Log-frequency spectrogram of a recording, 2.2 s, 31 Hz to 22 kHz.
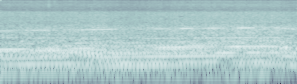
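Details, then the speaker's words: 1974 Buick Century Luxus, 350 V8 with two-barrel carburetor, 64,000 miles, under hard acceleration while driving: deep, smooth rising drone with no knocks, misses or rattles; healthy engine. "Can you believe that's two barrels? And that's 350. That's crazy. These cars produce less than 200 horse. And it just sounds amazing."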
